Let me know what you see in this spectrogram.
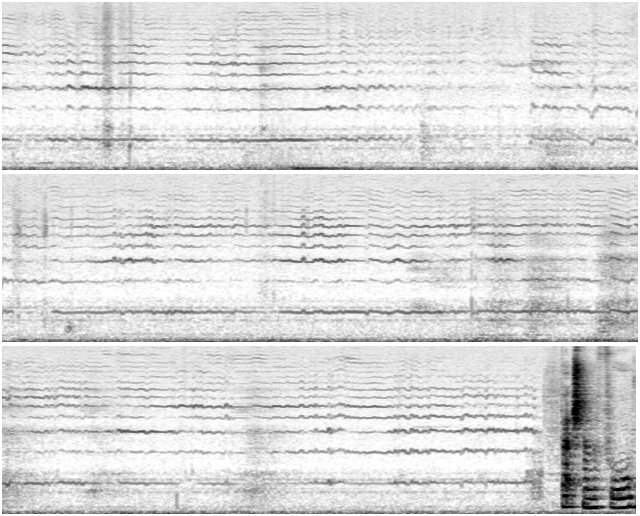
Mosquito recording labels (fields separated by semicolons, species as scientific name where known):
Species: Culex quinquefasciatus; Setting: cup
